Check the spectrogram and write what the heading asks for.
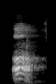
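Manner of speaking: sharp, high, loud "Ah!" of surprise; startled yelp. Real, not acted. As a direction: yelp at the sudden glitch. Sudden glitch on stream.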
